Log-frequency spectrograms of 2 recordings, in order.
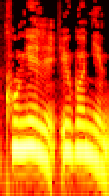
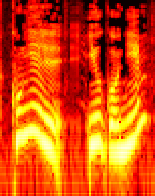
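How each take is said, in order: First: Name called with a falling Gyeongsang lilt on 공일육오님; Gyeongsang dialect. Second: Said in the usual way. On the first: Acted. Radio DJ greets a listener in Gyeongsang accent. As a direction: say 공일육오님 in a Gyeongsang accent, pitch dropping at the end. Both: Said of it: "이거 경상도 사투리 버전으로 해보".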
